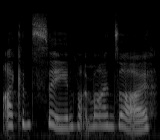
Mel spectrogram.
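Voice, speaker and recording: Woggle-Bug, a shrill pompous bug. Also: male voice, measured pace, gravelly, fairly bright tone, exaggerated voice. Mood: distressed. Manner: pompous, fretful. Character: pompous insect professor, male, fussy.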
